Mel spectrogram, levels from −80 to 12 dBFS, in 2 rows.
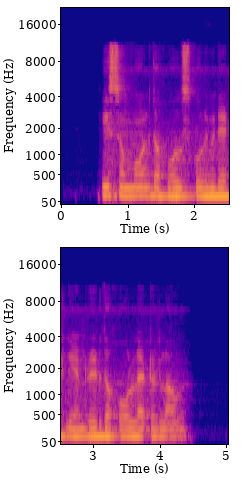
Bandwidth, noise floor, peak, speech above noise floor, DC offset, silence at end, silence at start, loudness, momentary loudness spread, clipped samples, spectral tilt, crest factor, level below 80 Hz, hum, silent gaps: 11.5 kHz; -68 dBFS; -4 dBFS; 51 dB; under 0.1%; 0.6 s; 0.6 s; -18 LUFS; 8 LU; under 0.1%; -5 dB/octave; 14 dB; -52 dBFS; none; none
